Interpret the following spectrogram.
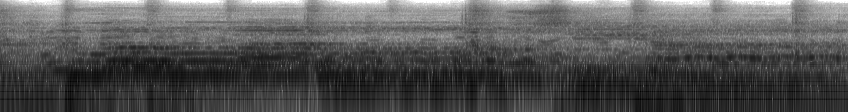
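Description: A choir singing with instrumental backing: held chords over a bass line and a steady drum beat.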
